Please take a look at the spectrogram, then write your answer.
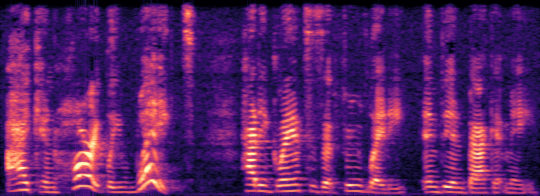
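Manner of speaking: ordinary delivery, nothing marked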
